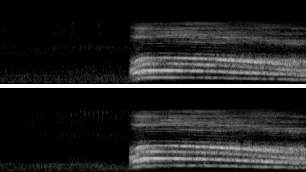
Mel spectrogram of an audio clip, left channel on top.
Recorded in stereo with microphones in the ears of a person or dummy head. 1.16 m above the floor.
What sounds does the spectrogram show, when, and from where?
1.3 s a shout: 55° right (ahead or behind), 2 m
